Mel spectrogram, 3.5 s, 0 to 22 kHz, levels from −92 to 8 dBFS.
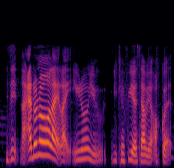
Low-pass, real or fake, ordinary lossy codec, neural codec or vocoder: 7.2 kHz; real; none; none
